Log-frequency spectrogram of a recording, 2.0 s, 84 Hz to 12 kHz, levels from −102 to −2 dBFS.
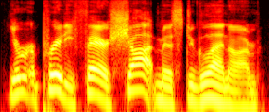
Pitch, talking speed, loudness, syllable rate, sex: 155 Hz, 210 wpm, -16 LUFS, 5.5 syllables/s, male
